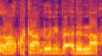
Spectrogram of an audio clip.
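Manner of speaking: ordinary delivery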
